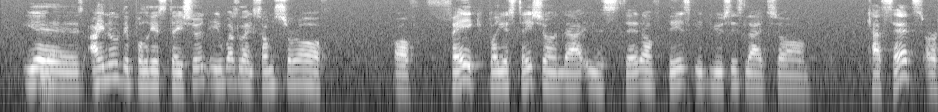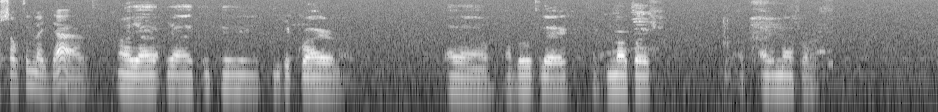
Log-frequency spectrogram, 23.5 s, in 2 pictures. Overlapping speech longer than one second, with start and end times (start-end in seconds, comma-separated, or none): none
